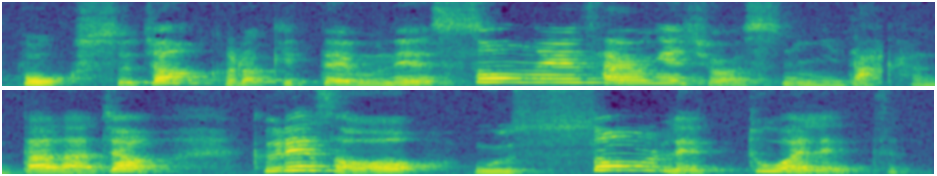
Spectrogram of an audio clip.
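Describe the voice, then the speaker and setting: A woman teaching French phrases to learners, saying them slowly and clearly so they can be repeated. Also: on the high side, a bit bright. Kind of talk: language lesson.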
